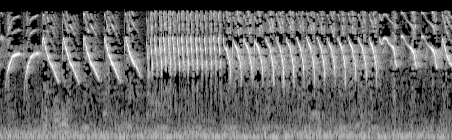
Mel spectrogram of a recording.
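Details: Canary song used to stimulate a lazy canary: descending whistled sweeps, then a dense buzzing roll, followed by fast regular chirps sliding downward, bright and high-pitched throughout.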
